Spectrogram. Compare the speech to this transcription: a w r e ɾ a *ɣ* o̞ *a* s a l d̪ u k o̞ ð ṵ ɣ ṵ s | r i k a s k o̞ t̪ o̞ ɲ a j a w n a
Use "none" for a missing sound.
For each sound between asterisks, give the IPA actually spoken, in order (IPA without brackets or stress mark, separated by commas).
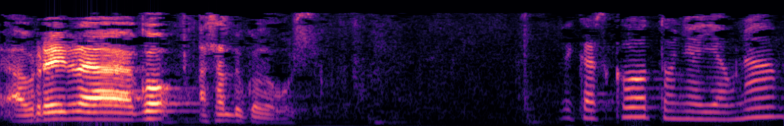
ɣ, a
